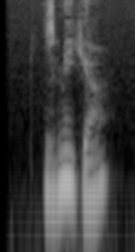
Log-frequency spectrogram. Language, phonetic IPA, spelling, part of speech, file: Russian, [zmʲɪˈja], змея, noun, Ru-змея.ogg
- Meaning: 1. snake, serpent 2. crafty, sneaky person, snake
